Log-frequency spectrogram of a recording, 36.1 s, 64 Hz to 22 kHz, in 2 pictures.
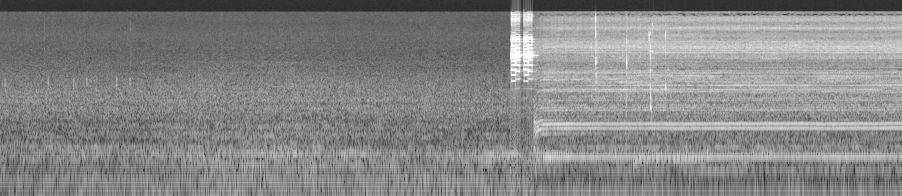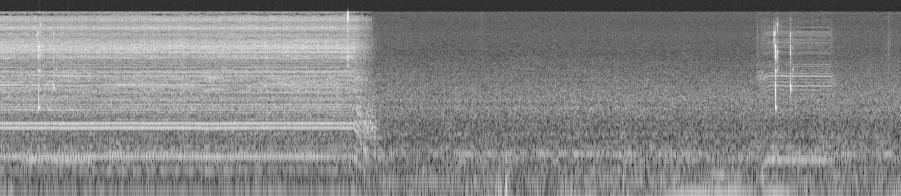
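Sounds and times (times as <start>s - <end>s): short electronic beeps: 10.2s - 10.8s
garage door motor humming: 10.2s - 25.6s, 33.2s - 34.8s.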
